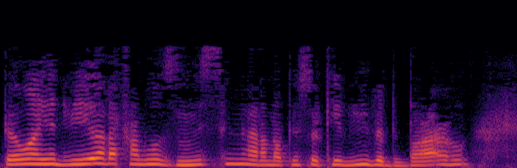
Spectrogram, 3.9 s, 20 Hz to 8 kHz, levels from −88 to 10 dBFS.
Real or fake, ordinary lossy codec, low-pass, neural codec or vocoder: fake; MP3, 24 kbps; 7.2 kHz; codec, 16 kHz, 0.5 kbps, FreqCodec, larger model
